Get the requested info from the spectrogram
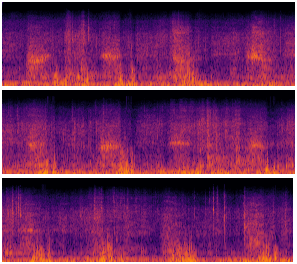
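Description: Wind buffeting the microphone of a bike-mounted or rider-worn camera during a cyclocross race, over a continuous low rumble, with short bursts repeating about once a second.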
